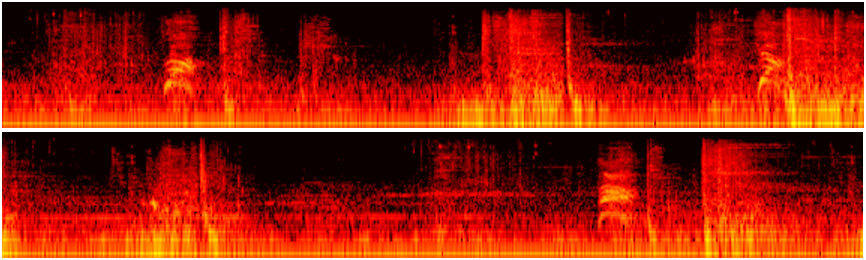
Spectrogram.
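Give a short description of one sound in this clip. An axe strikes a glowing rock with heavy crunching blows.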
